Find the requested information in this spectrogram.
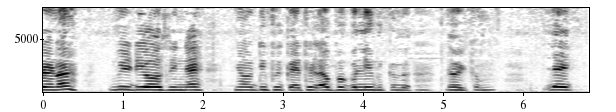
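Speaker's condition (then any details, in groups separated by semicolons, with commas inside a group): Cerebral palsy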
